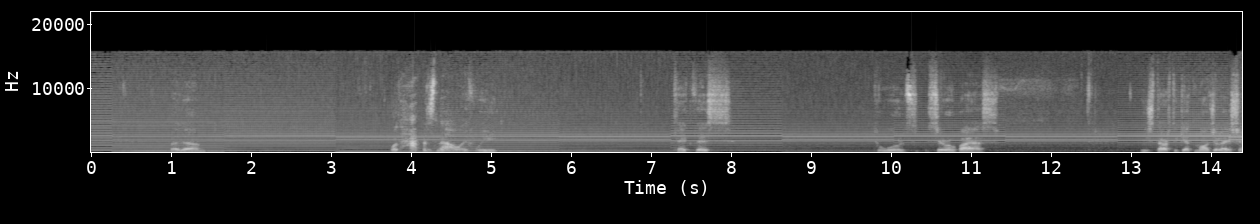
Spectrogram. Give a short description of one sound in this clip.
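A synthesizer makes short bursts of plucked, bubbling tones that sweep up and down.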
